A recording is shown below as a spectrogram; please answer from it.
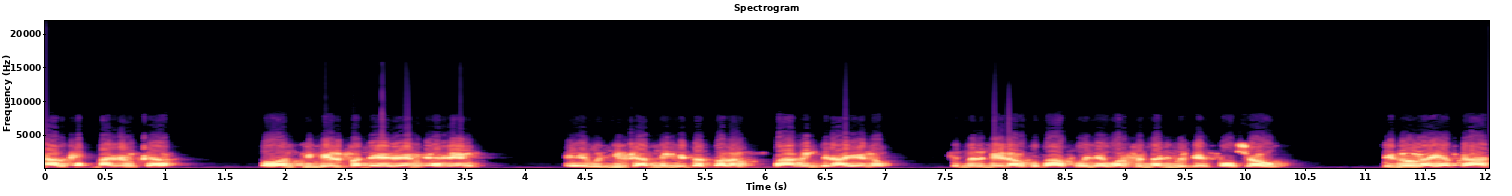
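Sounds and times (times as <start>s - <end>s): man talking: 0.0s - 1.2s, 1.8s - 3.7s, 4.3s - 10.4s, 11.1s - 12.0s.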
